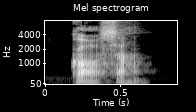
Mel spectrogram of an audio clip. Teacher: i latini fuori della città di Roma avevano già chiuso il dittongo au in o, era una o lunga, quindi invece di causa dicevano cosa.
